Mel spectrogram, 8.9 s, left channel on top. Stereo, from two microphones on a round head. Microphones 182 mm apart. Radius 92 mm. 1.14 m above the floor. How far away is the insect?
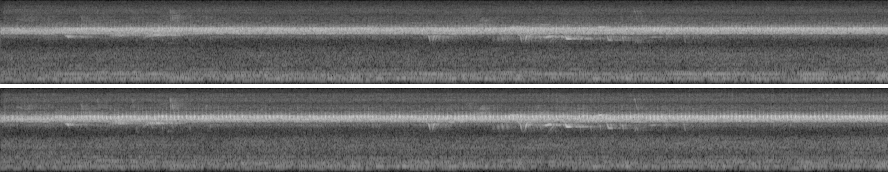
About 6 m.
